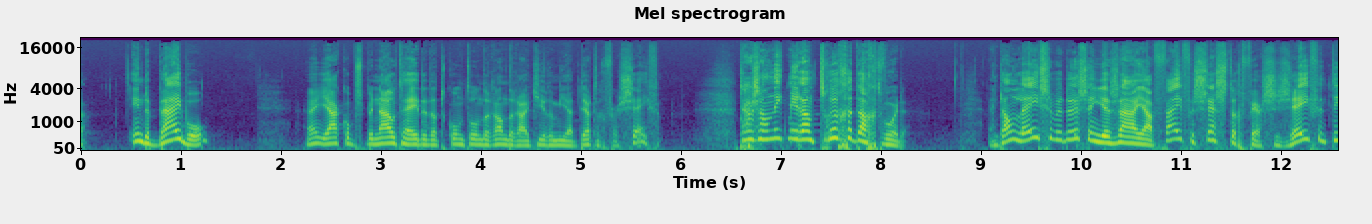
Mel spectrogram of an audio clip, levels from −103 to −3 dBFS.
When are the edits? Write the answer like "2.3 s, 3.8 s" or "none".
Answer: 2.1 s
